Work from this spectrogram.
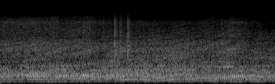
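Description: Dirt track race cars at Stockton Dirt Track roar past during a heat race, a loud continuous engine drone with a brief swell as one car moves by, steady crowd-and-engine wash throughout.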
